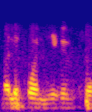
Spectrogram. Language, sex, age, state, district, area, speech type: Telugu, male, 18-30, Andhra Pradesh, Eluru, rural, conversation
